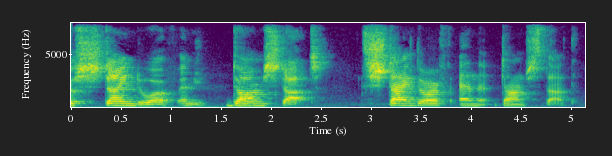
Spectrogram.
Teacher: When you have an S and a T together, in German it makes a st. Yeah, it makes more of an SH sound. So a sh. So Steindorf and Darmstadt.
